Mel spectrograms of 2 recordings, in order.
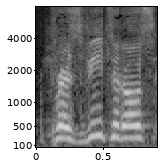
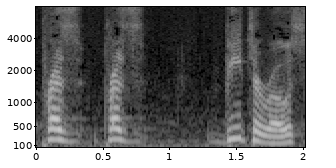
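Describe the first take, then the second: First: It is pronounced the Greek way. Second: It is pronounced the English way. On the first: "in the Greek" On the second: "I guess you would say in the English"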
